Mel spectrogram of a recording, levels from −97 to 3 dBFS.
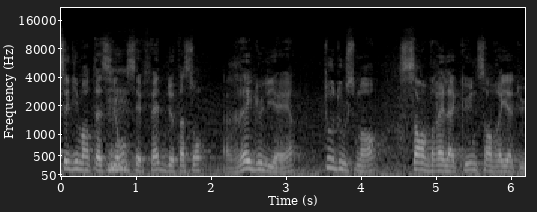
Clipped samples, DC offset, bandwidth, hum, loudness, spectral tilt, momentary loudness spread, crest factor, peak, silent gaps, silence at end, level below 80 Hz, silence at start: under 0.1%; under 0.1%; 15.5 kHz; none; -44 LUFS; -6 dB/octave; 11 LU; 18 dB; -26 dBFS; none; 0 s; -62 dBFS; 0 s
